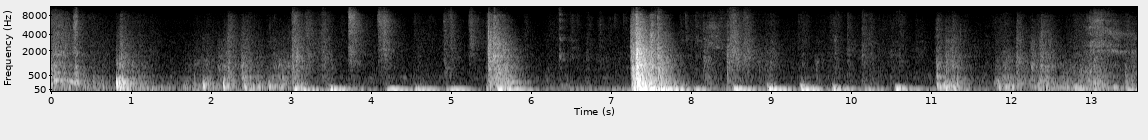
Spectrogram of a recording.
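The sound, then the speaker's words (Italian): A door being opened on a snowy day to let someone in from outside: a run of irregular thumps, knocks and clatter, with one louder bang midway and softer handling noises around it. “Adesso però mi chiede di entrare. Vado ad aprire la porta da chi? Aspettatemi un attimo.”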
